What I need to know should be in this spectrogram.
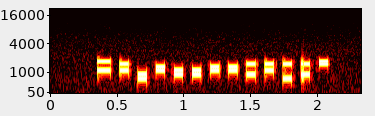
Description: Multi-frequency trunk signalling (R1, as on North American trunks), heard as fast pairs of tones, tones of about 70 ms. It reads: KP 91633668978 ST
